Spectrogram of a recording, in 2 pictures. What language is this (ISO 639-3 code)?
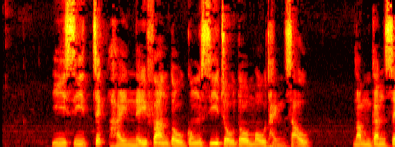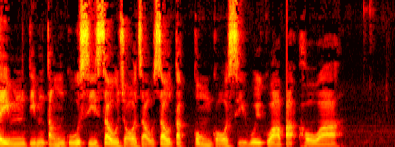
yue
